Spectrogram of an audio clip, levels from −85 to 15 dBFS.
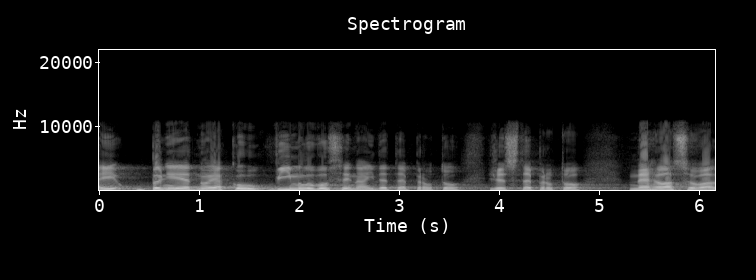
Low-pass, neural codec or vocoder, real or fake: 10.8 kHz; none; real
